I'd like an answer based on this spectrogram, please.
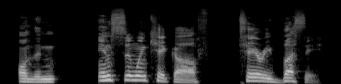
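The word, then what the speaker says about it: Bussey: On the ensuing kickoff, Terry Busy, busy, that's how you say it.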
